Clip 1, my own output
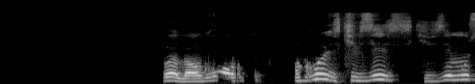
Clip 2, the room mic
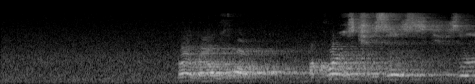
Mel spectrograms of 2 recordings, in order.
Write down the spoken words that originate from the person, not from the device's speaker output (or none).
none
